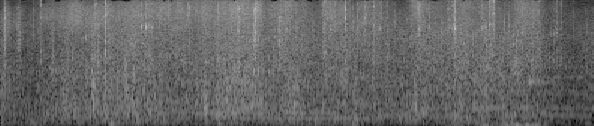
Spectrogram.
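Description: A canvas sail flaps and creaks in the wind.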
